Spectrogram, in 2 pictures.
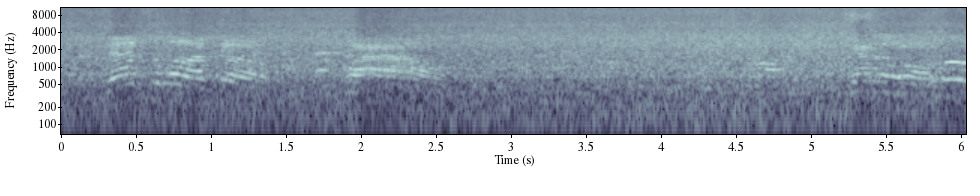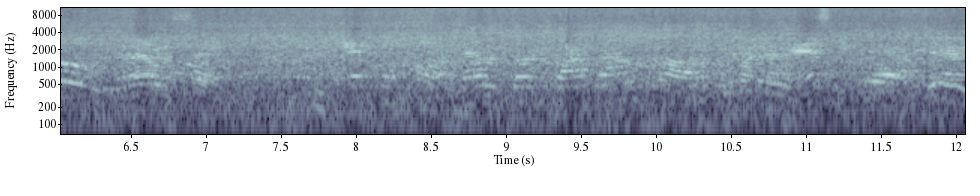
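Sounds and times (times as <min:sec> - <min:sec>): voices talking: 0:00.2 - 0:02.9, 0:04.0 - 0:12.0.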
